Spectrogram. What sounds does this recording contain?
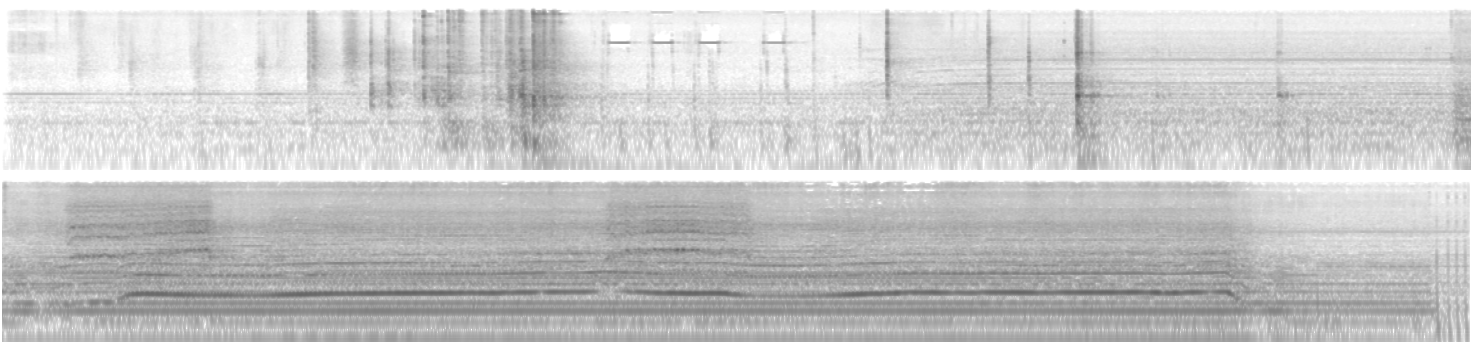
footsteps, coffee machine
